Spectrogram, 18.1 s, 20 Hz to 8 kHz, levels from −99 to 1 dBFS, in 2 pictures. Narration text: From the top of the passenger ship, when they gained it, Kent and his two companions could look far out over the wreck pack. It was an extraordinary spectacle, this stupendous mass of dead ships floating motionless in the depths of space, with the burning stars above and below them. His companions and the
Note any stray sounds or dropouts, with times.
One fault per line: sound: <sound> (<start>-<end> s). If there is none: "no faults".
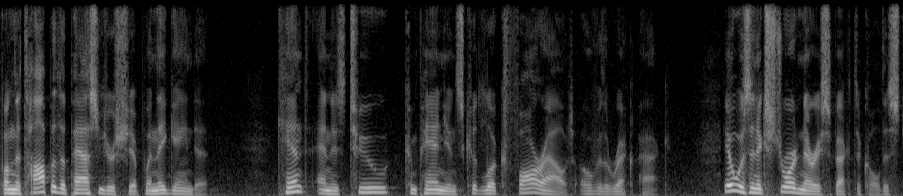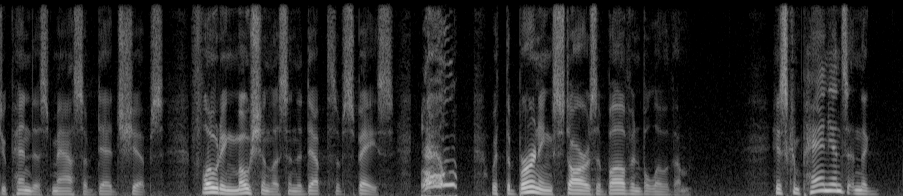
sound: bark (13.2-13.6 s)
